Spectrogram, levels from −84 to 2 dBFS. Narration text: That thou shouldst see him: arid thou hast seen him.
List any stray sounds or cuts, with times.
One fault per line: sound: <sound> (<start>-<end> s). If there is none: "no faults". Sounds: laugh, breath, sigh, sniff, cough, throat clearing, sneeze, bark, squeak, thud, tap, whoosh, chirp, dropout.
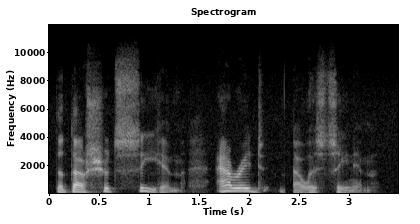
sound: dropout (2.4-2.4 s)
